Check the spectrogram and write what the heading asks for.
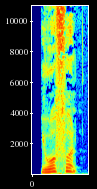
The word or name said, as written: jordfund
